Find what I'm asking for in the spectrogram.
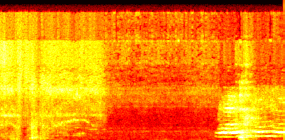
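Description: A cat meows twice, close and clear, with a quiet pause between the two calls.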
